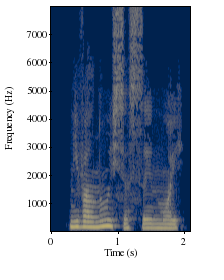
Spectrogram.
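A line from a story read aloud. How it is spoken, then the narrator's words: Soft, gentle reply. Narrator (Russian): мягко отозвалась верховная жрица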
